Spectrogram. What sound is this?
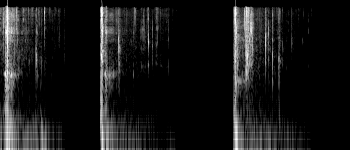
Meat drop
blood, gore, hit, hurt, meat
